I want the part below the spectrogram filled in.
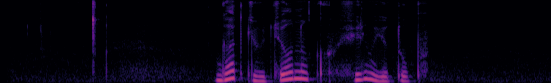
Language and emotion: Russian, neutral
